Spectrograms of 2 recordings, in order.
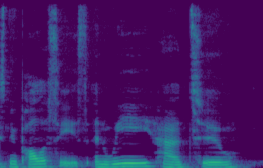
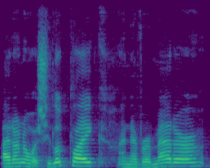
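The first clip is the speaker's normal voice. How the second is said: ordinary talk, nothing marked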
